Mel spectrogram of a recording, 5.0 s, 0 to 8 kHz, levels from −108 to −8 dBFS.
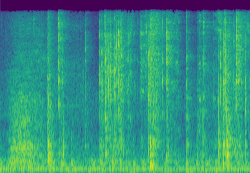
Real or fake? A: real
